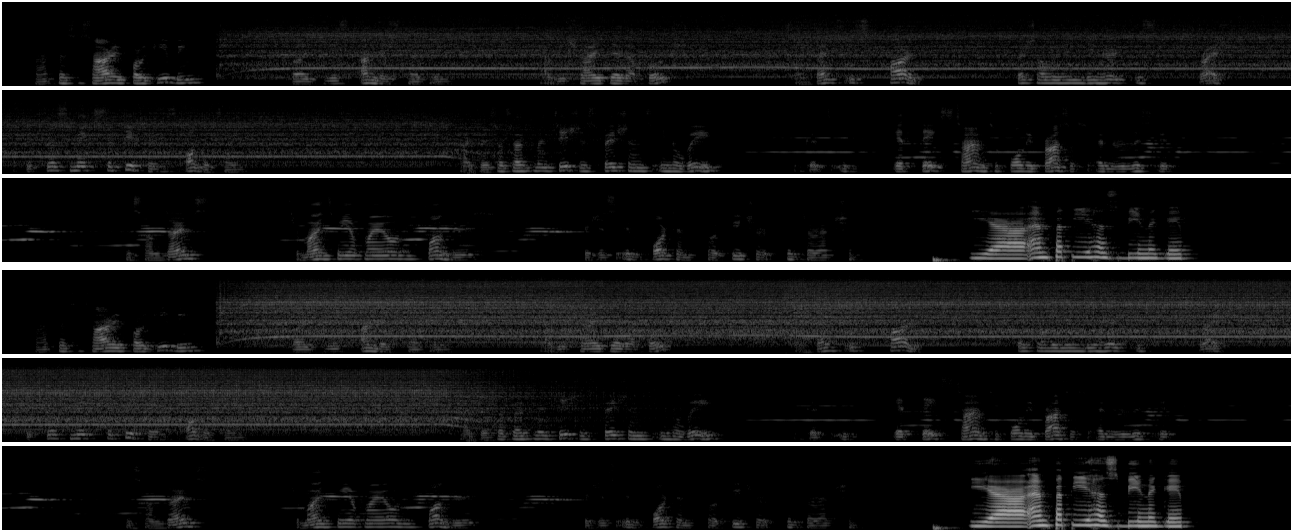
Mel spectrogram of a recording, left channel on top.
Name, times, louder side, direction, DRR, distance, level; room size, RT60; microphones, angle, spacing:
voice 1, 0.3-2.0 2.9-4.5 5.4-6.9 7.8-9.2 10.2-11.6 12.0-12.4 13.1-15.3 17.5-20.0 20.9-21.4 21.8-24.6 27.0-27.9 28.6-30.7 31.6-34.5 35.1-35.2, left 2 dB, 40° left, 1.0 m, -51 dB
sound 1, 2.1-19.8, right 6 dB, 40° right, 0.9 m, -46 dB
sound 2, 20.3-23.6 24.0-27.8 28.5-31.6, left 2 dB, 80° left, 1.9 m, -56 dB
voice 2, 35.5-37.6, right 6 dB, 55° right, 0.3 m, -31 dB
11.0 x 3.8 x 4.9 m
head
